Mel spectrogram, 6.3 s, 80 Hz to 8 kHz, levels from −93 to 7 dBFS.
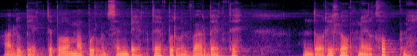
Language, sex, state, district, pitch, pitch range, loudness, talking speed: Mizo, male, Mizoram, Aizawl, 100 Hz, 90-110 Hz, -19 LUFS, 210 wpm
